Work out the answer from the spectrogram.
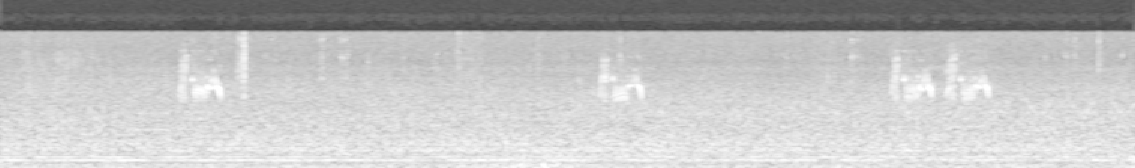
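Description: Short bird chirps in three brief bouts, over a steady low hum and constant background noise.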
